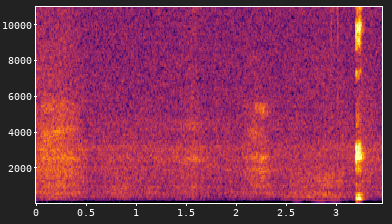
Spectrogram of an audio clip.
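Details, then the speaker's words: A dog snoring in the background: soft, snuffly breathing noises in a quiet room, ending in a brief sharp snort. "sorry if you can hear my dog snoring in the background"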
